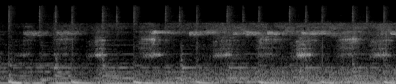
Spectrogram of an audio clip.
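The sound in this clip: Night jungle ambience in a beachside garden in Cahuita: a dense, steady chorus of croaking frogs and chirring insects, with repeated croaks pulsing throughout and no voices.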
